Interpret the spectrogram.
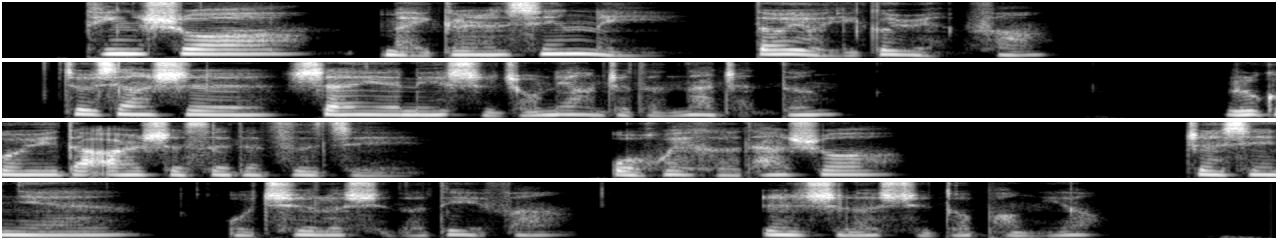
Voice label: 知性文艺配音

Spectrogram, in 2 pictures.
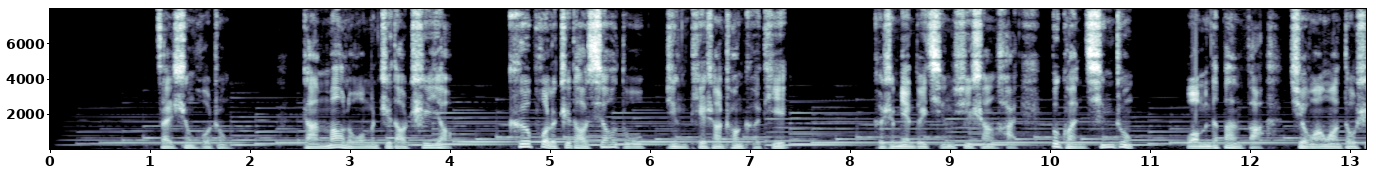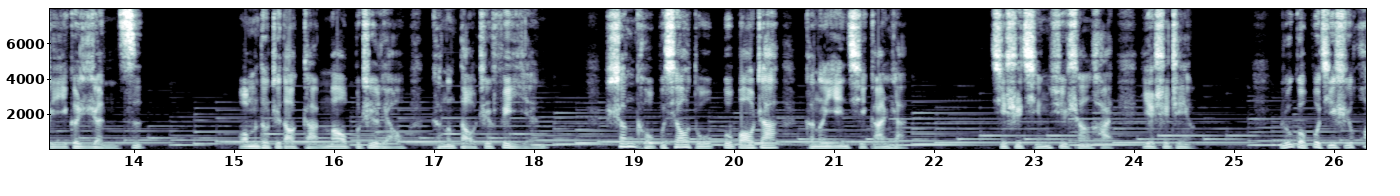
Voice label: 课件样音

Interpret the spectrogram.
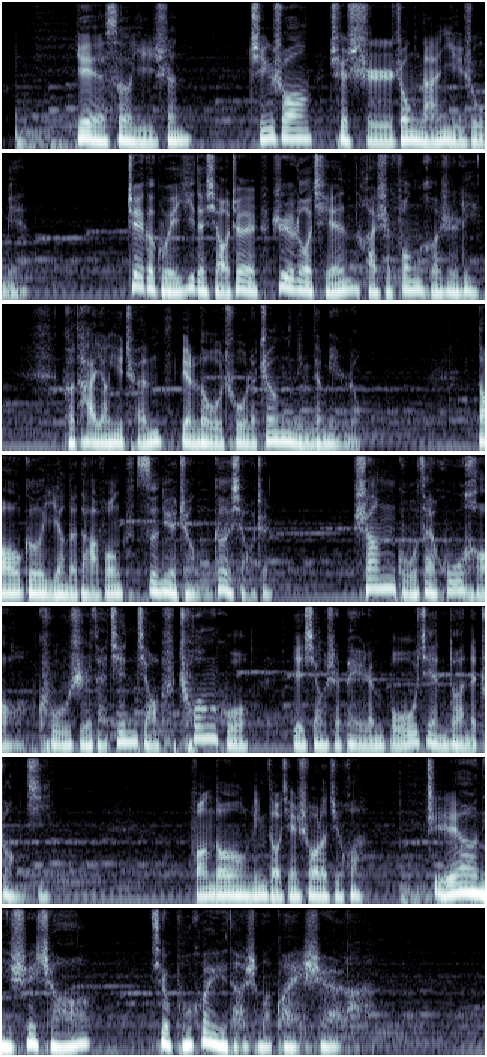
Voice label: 侦探悬疑试音

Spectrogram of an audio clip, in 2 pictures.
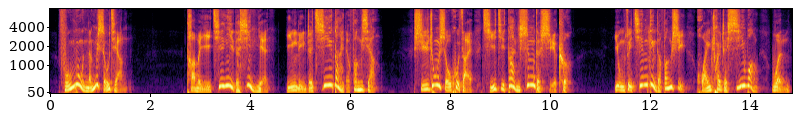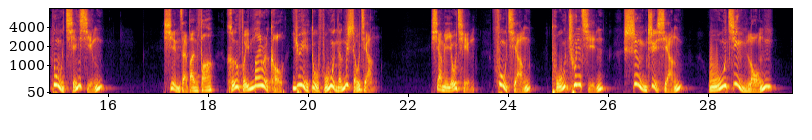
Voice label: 男员工颁奖

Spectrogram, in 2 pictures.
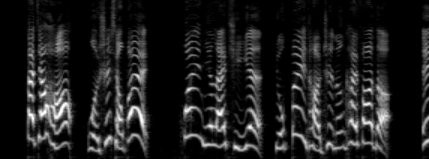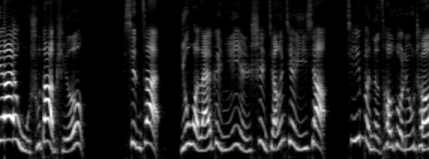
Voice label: AI男童试音; 深语

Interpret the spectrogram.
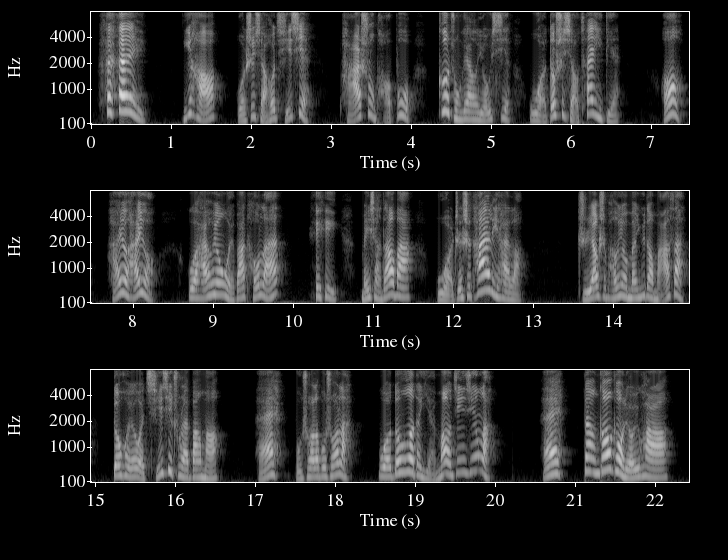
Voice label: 儿童角色男童

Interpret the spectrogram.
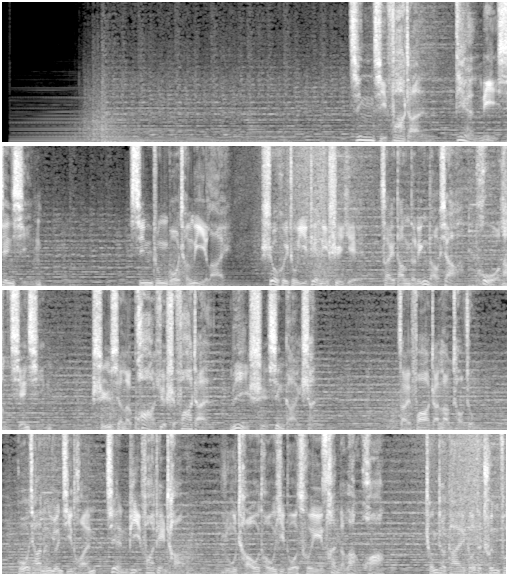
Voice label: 专题 大气 浑厚; 电网发展印象谏电

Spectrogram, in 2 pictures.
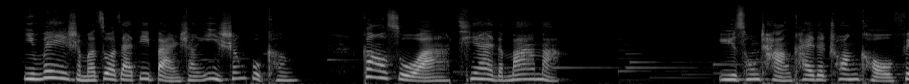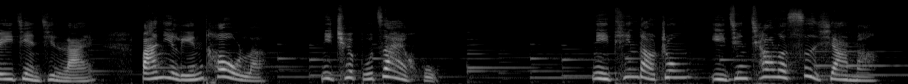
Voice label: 配乐; 新月集飞鸟集

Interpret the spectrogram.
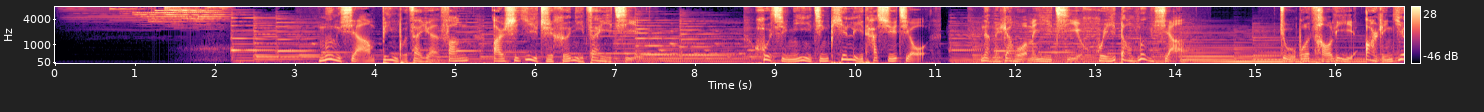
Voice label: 温暖男声 新书广告

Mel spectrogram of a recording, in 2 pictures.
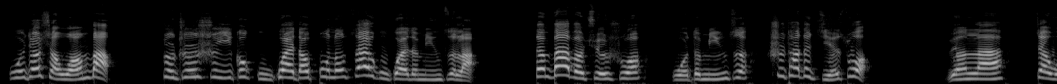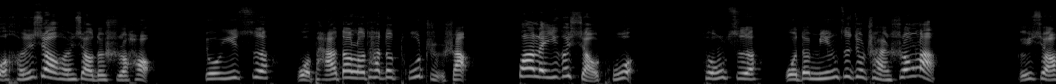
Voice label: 岁男; 小王八

